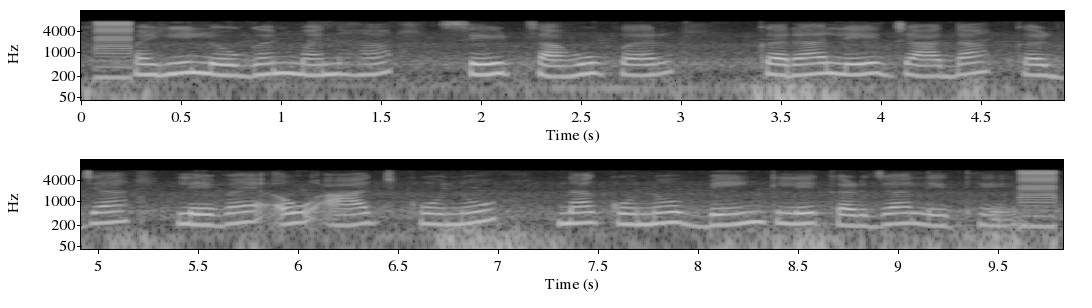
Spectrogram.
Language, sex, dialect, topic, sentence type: Chhattisgarhi, female, Central, banking, statement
